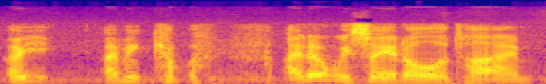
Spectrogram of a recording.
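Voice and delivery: ordinary talk, nothing marked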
